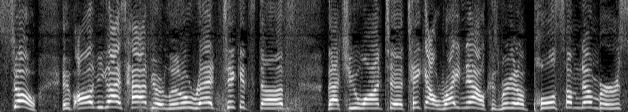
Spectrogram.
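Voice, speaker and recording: A raised, projected voice with a bright, sharp tone and animated delivery comes through dry and close, with no echo. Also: woman. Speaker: co-MC. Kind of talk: emceeing, scripted skit banter. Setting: stage with audience.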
